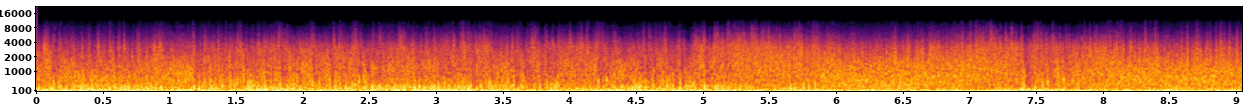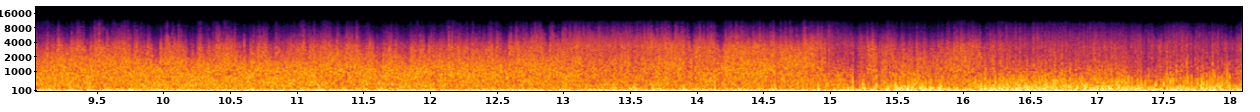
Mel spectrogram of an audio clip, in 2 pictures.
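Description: A motorcycle engine hums steadily while riding along.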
